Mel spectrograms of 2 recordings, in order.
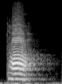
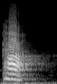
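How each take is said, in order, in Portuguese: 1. A consoante é um som seco e nítido, parecido com t. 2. A consoante é um som seco e nítido, parecido com t.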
